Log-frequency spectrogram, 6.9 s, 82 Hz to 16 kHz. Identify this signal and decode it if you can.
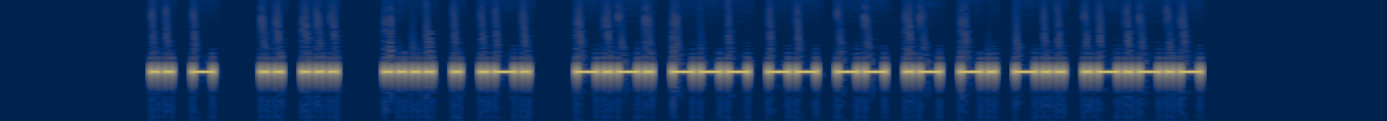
Morse code, heard as a keyed tone, about 34 wpm, 700 Hz. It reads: IT IS HER COMMAND.
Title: Sentences from Top 1600 Words 35wpm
